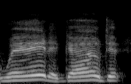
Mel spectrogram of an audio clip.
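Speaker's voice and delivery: deliberately awful line reading; bad acting. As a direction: ham it up so it's unusable. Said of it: "I'm gonna give the worst version of it".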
